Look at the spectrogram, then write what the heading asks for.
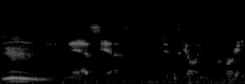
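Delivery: muttering indistinctly. Narrating a scene to a listener, voicing a woman, mumbling. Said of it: "she mumbles".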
